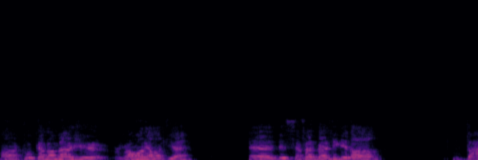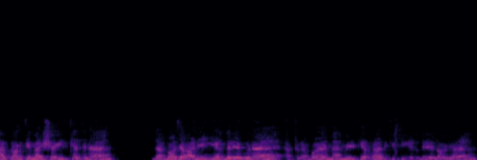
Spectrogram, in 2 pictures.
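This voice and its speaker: Very slowly, a man speaks with an extremely high pitch and ordinary pitch variation. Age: 80s+. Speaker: village elder. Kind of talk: oral history. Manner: halting, with many hesitations.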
